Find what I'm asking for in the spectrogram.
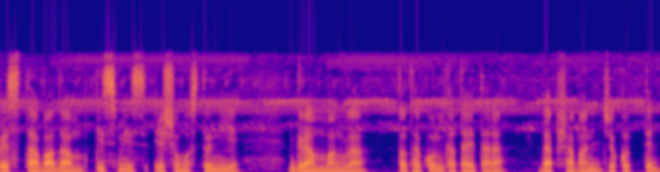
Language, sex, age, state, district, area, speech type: Bengali, male, 45-60, West Bengal, Jalpaiguri, rural, spontaneous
